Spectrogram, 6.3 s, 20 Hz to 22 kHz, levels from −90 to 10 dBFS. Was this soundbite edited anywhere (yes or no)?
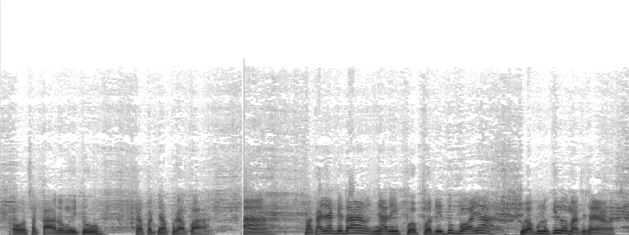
yes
